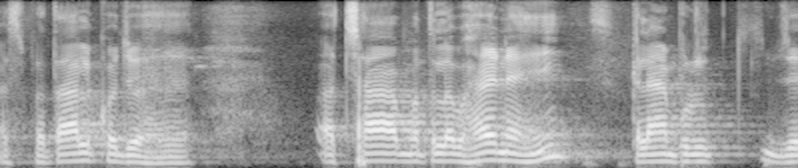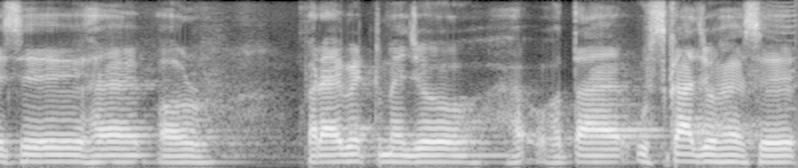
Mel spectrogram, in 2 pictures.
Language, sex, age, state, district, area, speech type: Hindi, male, 45-60, Bihar, Samastipur, urban, spontaneous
